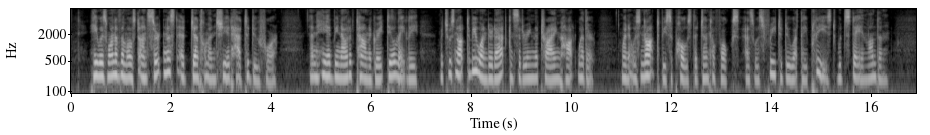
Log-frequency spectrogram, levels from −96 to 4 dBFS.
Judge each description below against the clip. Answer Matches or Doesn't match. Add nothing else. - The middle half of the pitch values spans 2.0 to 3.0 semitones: Matches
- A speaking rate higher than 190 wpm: Matches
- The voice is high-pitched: Matches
